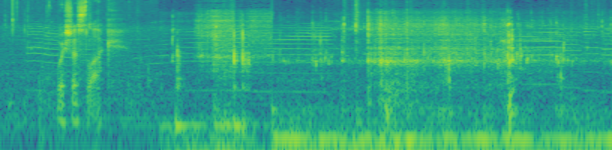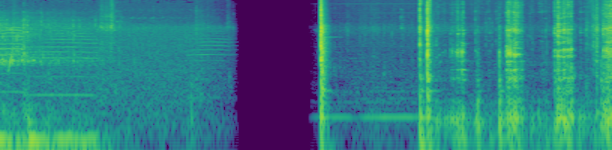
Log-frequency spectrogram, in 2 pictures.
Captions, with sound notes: wish us luck [water splashing] [trumpet music playing]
